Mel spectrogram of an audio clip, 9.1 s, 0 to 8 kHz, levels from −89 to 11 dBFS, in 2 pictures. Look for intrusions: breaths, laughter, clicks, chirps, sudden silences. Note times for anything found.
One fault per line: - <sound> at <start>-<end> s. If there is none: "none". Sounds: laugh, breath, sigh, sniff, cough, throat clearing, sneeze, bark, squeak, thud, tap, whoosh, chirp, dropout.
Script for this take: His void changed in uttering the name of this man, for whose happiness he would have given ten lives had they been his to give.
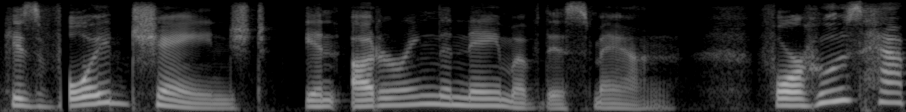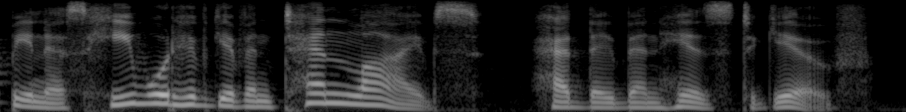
- dropout at 0.3-0.4 s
